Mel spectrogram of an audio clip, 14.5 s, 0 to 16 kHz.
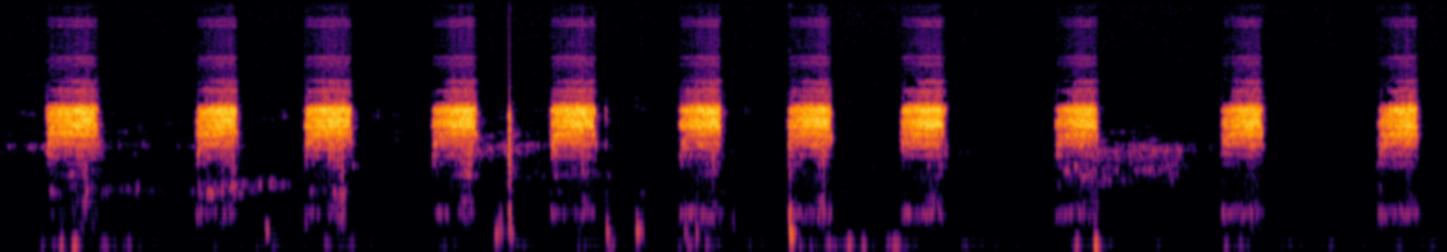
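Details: An owl feeding on a big rabbit at 3:33 AM, April 9, 2012, shredding it before gulping it down; a steady run of twelve hoarse, hissing shrieks, each about half a second, with scattered low knocks and scraping between them.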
